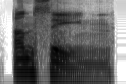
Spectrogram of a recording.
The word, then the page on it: unseen: British English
